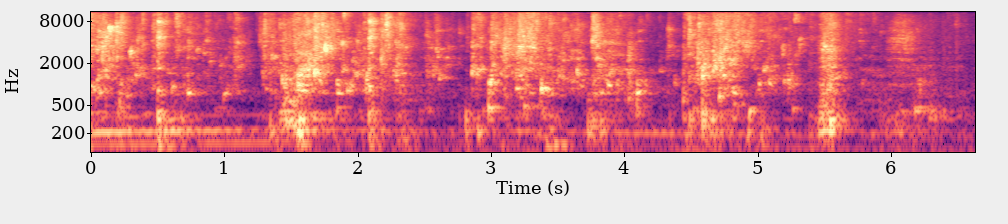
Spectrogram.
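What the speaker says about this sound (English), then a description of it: "I'm just going to wet my face again because it's a bit dry." Water splashes and sloshes close by as hands wet a face with two days of stubble before a straight-razor shave, with irregular surges of splashing and dripping and no speech.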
